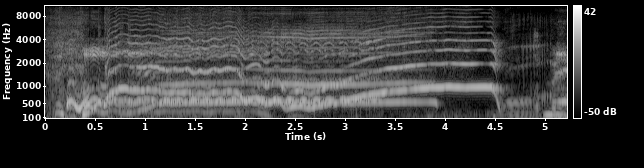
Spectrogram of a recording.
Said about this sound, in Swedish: och det här kan du ta med dig som det svenska arvet, den svenska kultur och musikarvet, genom att vi avslutar med ett heligt, traditionellt opera power metal-skrik.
